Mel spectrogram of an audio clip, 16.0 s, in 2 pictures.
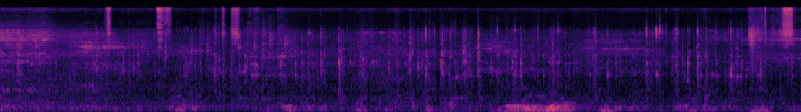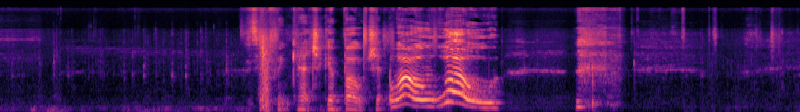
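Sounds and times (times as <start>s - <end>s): rain pattering: 0.0s - 16.0s
low thunder rumble: 4.3s - 6.2s.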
